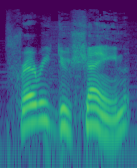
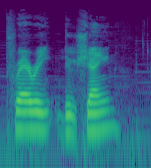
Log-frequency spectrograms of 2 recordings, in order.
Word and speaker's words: Prairie du Chien: Any opinion on that pronunciation, Mr. Bergen? Prairie du Chien? – No one down here is going to know any difference, so we'll say you're spot on.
